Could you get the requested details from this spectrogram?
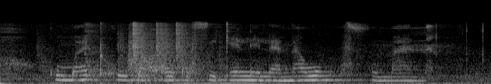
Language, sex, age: Xhosa, female, 24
